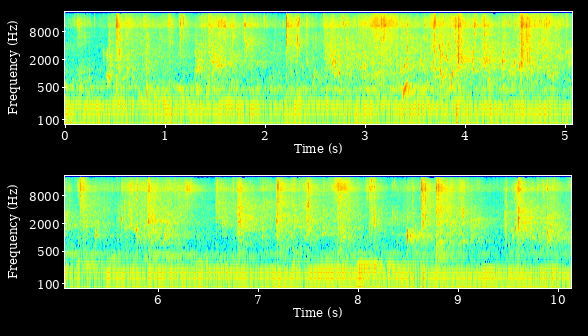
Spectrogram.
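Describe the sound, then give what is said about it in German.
Irregular sloshing splashes of water as feet wade through puddles at the lowest point of the Hessentunnel, where water collects, a steady busy rhythm of wet slaps over a low constant hum, with no talking. “Wir sind am tiefsten Punkt vom äh, Hessentunnel und hier sammelt sich natürlich das Wasser.”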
